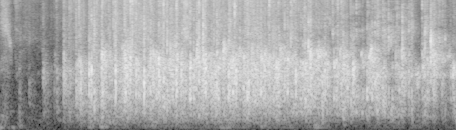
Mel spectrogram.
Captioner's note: applause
